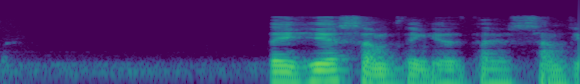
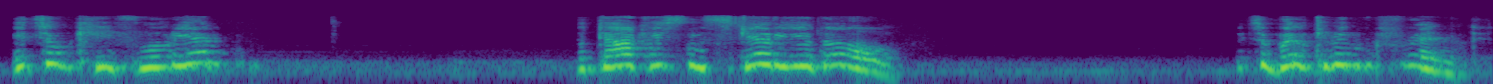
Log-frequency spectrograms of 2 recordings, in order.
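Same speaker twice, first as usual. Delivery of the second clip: very high, louder comforting goblin; 5 dB louder than usual. Acted. Grimo comforts scared Florian in a high goblin voice. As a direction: soothe him in a squeaky goblin voice. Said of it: "I couldn't find my goblin voice".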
